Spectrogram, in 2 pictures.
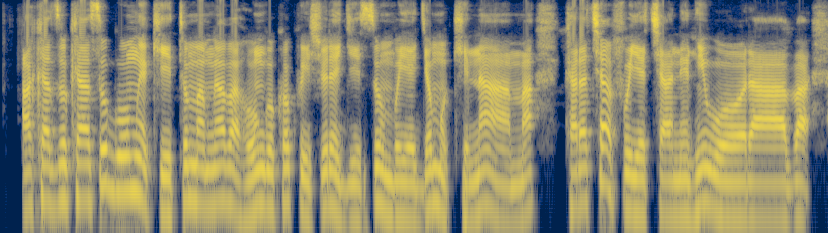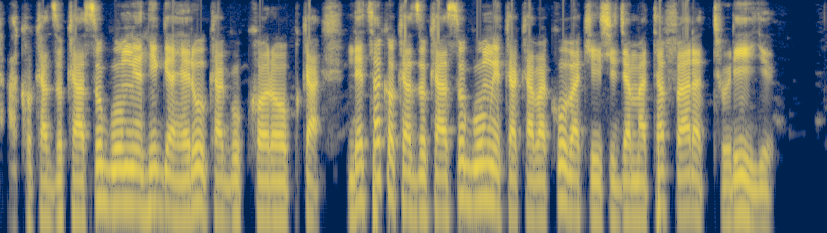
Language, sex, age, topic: Rundi, male, 25-35, education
